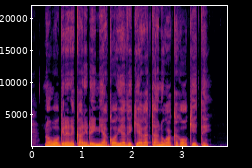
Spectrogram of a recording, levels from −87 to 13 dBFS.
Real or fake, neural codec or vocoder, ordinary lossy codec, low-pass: real; none; none; none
